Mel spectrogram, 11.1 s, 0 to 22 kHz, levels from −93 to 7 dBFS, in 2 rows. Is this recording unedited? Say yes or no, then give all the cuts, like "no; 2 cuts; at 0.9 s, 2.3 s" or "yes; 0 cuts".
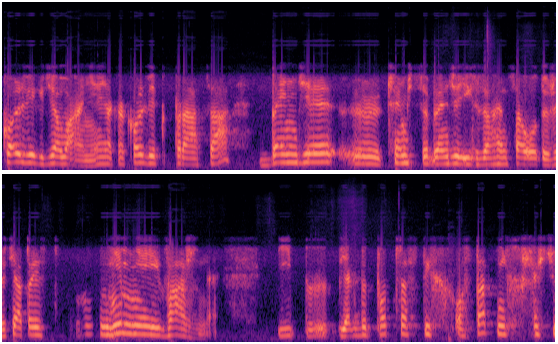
yes; 0 cuts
